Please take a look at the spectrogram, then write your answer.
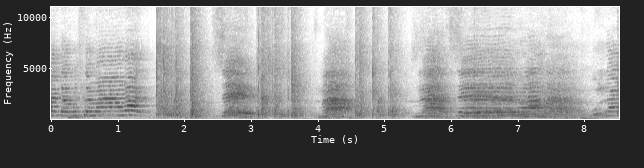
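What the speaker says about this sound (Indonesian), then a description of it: "tepuk semangat" A classroom of schoolchildren performs a rhythmic patterned clap chant during a lesson: sharp, loud bursts of hand claps in quick groups alternate with children's voices chanting along, close and lively.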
